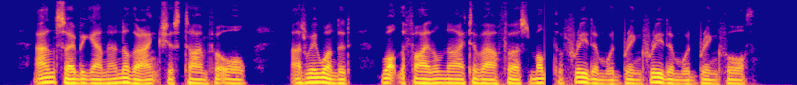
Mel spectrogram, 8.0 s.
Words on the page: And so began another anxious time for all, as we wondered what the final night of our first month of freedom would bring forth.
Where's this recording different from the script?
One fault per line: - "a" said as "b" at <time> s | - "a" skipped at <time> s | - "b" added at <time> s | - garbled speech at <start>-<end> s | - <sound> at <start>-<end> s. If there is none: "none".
- dropout at 5.4-5.5 s
- "freedom would bring" added at 6.4 s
